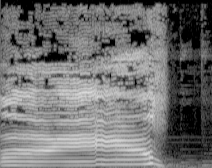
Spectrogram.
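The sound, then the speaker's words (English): A person imitates a cat in heat with one long, loud yowl held for over a second, stepping up in pitch before sliding down and cutting off abruptly. “Why are you grinding up against my casket like a cat in heat?”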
